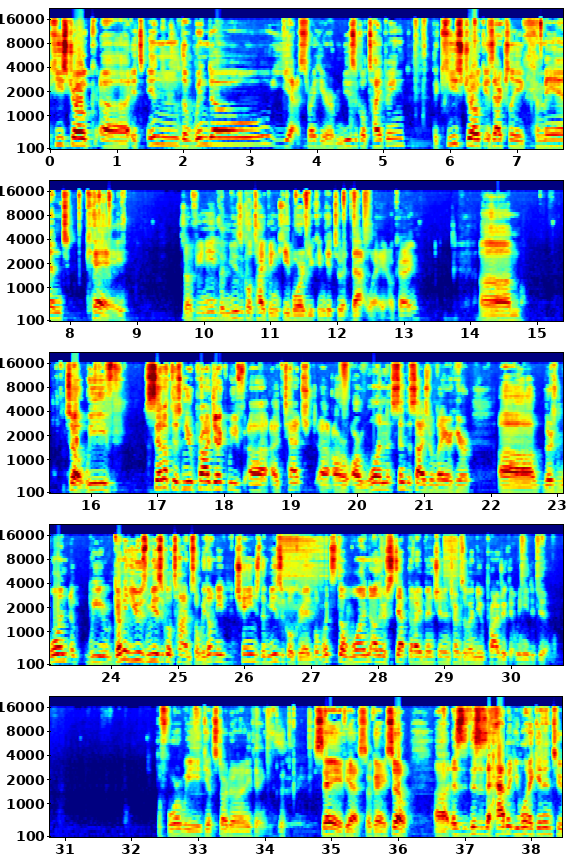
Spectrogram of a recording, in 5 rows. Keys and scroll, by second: 6.3 alt+super+8, 7.9 alt+super+=, 12.1 alt+super+8.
